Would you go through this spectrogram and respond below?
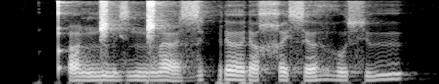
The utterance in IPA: qʼ ɐ ŋ͡ǁ i z ŋ͡ǁ a z | ɾ ɐ ɾ ɐ χ e s ɐ ɦ o s ʉ

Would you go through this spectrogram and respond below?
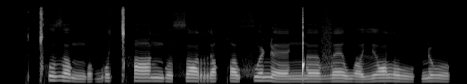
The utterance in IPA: ǀʰ ʊ˥ ð ʌ˧˩ ŋʷ ə˩˧ ɡʷ ɪ˥ ǀʰ ɑ˥ ŋ ʊ˧˩ θ ɒ˥˧ r ʊ˧ qʷ ʌ˧ xʷ ʌ˥ ɳ ɛ˩˧ ŋ͡ǃ ɜ˧ v ɛ˥˧ w ʌ˩˧ lʲ ɔ˥ lˠ u˧˩ | ɳ ʊ˧˩

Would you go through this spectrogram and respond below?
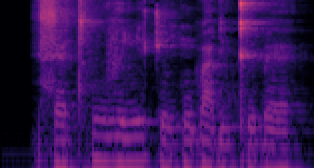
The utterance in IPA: s ɛ˨ tʰ uː˦ v ɪ˦ ɲ i˦ t͡ʃ ĩ˨ kʷ ũ˦ ɓ a˦˨ ɗ i˨ kʼ ɪ˦˨ ɓ ɛ˦

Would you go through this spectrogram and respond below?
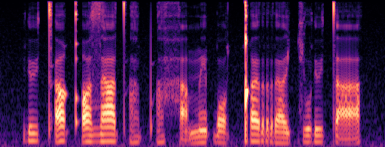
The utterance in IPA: ɾ y˥ tʼ ɐː˥ qʼ ɔ˦ z aː˥ tʼ a̤˦ pʼ a̤˥ h a̰˨ m ẽ˥ ɓ ɔ˩ ǃ ɐ˥ r ɐː˨ c u˥ ɾ y˥ t a̰˥

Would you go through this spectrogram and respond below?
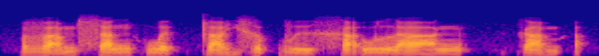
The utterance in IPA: v a̰˧˥ m s a˨˦ n k w ə˨˩ t̚ t̪ a̰˧˨ j ɣ ə˦˥ p̚ v ɨ˨˩ x a̰˧˥ w l a˧˩˨ ŋ | k a̰˧˨ m ʔ

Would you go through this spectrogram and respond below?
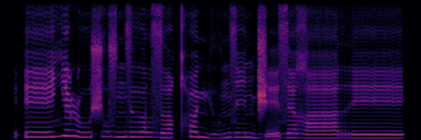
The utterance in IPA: ʔ eː ʎ e ɭ u ʃ o̤ z n z ɯː lˠ z ɤ qʰ u mʲ o̤ n z i n d͡ʒ ḛ z ɛ ʁ aː r eː

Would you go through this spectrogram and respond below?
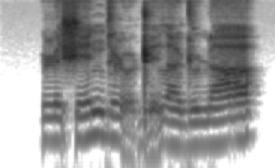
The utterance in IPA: ɭ ɪ ʃ e ŋ ɡ ɪ ɭ ɔ̰ ɖ ḛ l a ɖ u ɳ a

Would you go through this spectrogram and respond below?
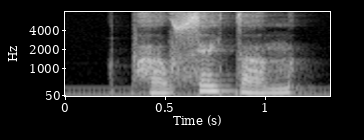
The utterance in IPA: pʰ ɐ˨˥ w s e˥ j t̪ ɐ˨˧ m

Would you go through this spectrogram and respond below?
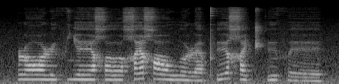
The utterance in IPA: ɭ ɔː ɭ ɨ f ʎ ɘː χ oː χ ɘ χ ɔː w o ɭ ɐ pʼ ɨ χ ɘ t͡ʃʼ ɨ f ɘː

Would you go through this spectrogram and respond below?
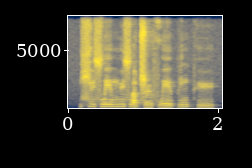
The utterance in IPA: ɕ y˥˩ s w e˥ ɪ̯ m y˥ s w ä˨ ʈ͡ʂ ɻ̩˧˥ f w ḛ˨˩ ɪ̯ p i˥ n pʰ y̰˨˩˦

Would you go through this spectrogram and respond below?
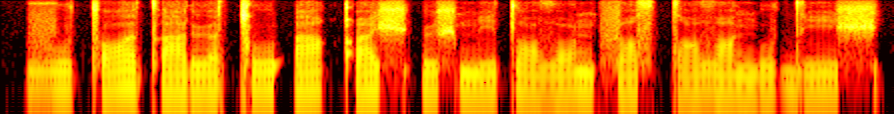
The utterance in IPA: v u˩ tʼ ɔ˩˧˩ ɐ̯ tʼ a˩ ɾ ʉ˩ ɐ̯ ǀ u˩˥ ʔ a˩˧˩ qʼ e˩˧˩ ʃ ʔ ʉ˩˥ ʃ m i˩˥ t̪ ɔ˩ ðˤ o˩˧˩ ŋ f e˩˥ sˤ tˤ a˩˥ ðˤ e˩˧˩ ŋ u˩˥ d̪ i˩˧˩ ʃ

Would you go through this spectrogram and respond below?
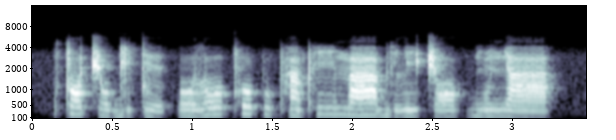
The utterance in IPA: t ɔ˦ t͡ʃ o˨ ɡ i˨ t ɪ˨ | o˨ l oː˦ kʰ o˦ p u˨ pʰ ã˨ pʰ iː˦ m aː˦ b i˨ l i˦˨ t͡ʃ ɔ˦ | b ũ˨ ɲ aː˨

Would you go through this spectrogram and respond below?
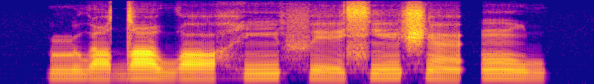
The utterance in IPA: ɭ u˧˩˧ dˤ o˥˩ w ɒ˧˩˧ h ĩ˦˥ f e˧˩˧ sʲ ẽ˦˥ ʃ æ̃˧˩˧ ʔ õ˥˩ w

